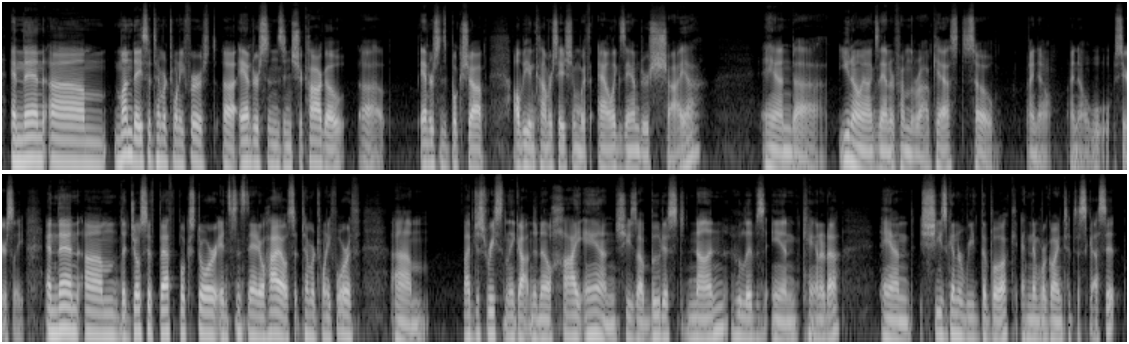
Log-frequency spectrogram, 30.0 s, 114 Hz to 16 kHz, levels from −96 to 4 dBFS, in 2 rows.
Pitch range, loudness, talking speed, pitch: 115-140 Hz, -26 LUFS, 155 wpm, 125 Hz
